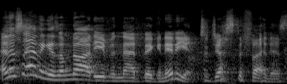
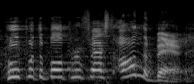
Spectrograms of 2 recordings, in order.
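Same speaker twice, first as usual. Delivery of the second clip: high, insistent mock indignation; incredulous rant; 10 semitones higher than usual. Comic arguing with a physics problem, incredulous rant. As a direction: push the question high, then drop at the end. Ranting at the absurd physics question.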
